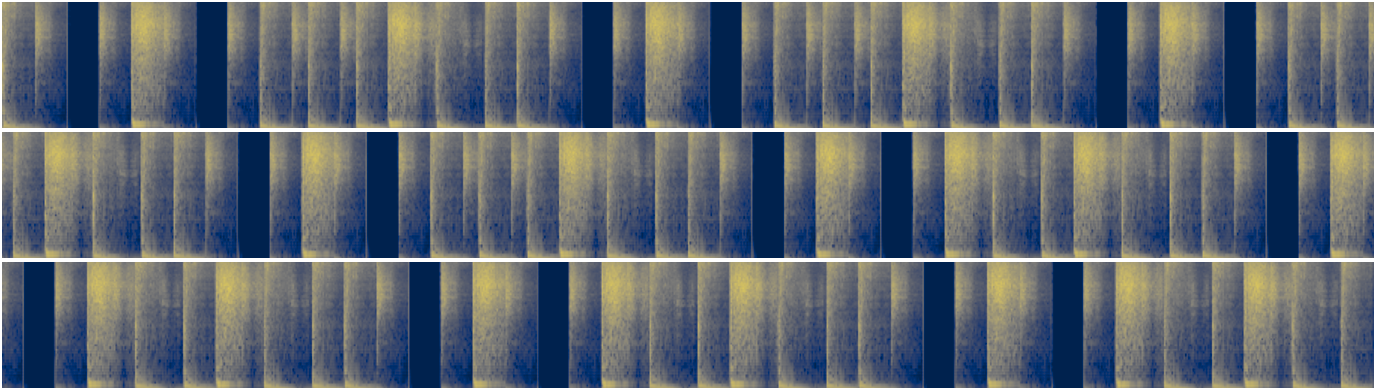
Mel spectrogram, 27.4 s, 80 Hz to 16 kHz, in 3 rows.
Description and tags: dubstep loop epic 140BPM
140BPM, loop, epic, dubstep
